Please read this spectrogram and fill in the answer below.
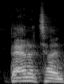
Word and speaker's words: Bannatyne: So, this this tour is the the the Banalities, am I pronouncing it correctly? Banalities? Banalities? Banalities tour, yeah.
